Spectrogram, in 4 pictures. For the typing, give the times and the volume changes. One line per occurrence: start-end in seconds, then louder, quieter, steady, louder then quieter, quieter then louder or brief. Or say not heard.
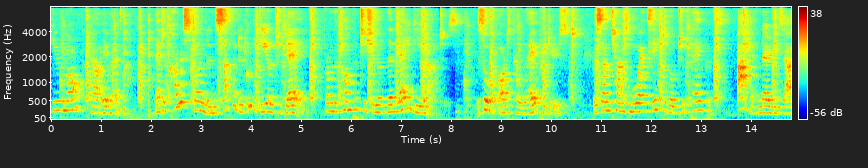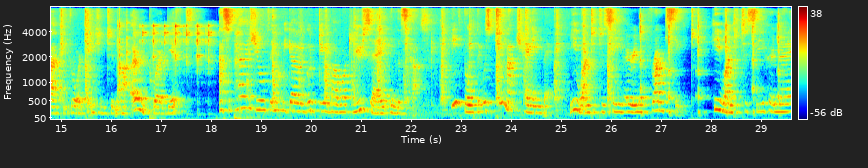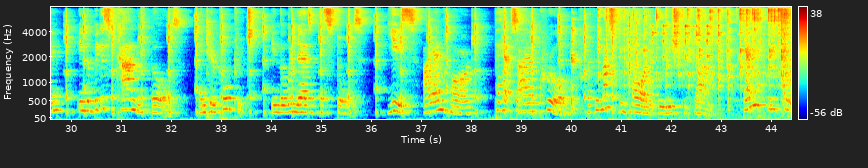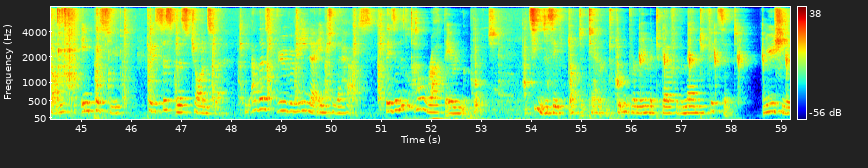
40.0-45.9 louder.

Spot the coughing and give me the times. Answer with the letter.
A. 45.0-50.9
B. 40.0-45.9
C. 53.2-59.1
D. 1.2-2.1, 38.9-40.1
D.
